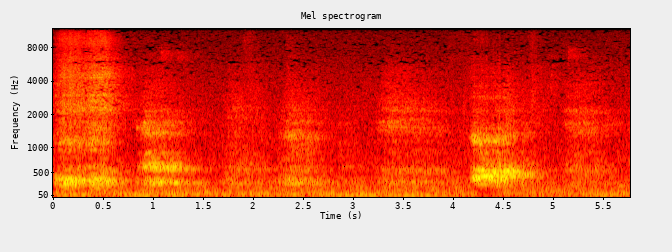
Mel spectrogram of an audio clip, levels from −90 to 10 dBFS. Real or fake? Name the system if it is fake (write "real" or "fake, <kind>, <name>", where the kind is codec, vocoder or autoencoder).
real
